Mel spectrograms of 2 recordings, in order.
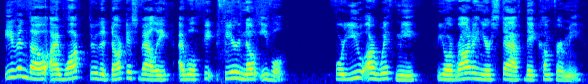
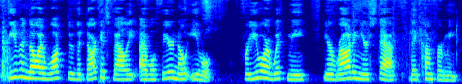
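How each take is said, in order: First: The verse is read slowly. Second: The verse is read at normal speed.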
